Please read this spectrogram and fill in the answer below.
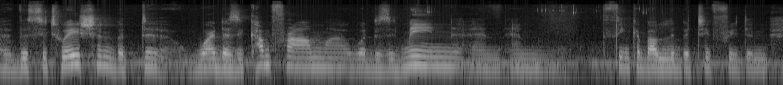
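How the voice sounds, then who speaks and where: Over noticeable background noise and audible room echo, a woman with a Brazilian Portuguese accent speaks fairly slowly in a very deep, low pitch with ordinary pitch variation. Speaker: professor. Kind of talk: interview. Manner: halting, many fillers.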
